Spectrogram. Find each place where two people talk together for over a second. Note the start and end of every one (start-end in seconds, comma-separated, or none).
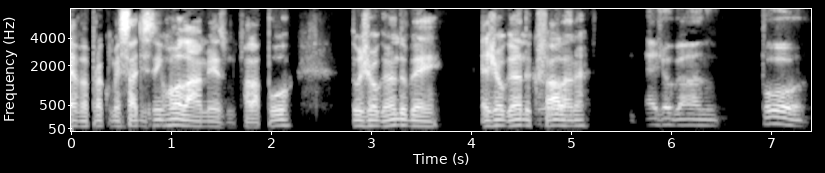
none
